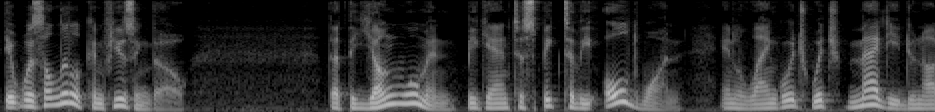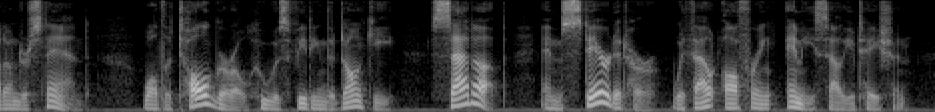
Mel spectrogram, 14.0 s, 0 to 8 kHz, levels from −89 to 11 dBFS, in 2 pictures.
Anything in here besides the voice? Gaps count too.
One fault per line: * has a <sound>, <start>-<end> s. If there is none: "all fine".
all fine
